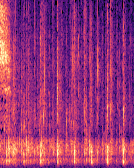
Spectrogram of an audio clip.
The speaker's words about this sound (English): Come on, let's give glory to Jesus. Let's clap our hands. Come on, Jesus.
